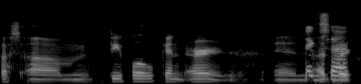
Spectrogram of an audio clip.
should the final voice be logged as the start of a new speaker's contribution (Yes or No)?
No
